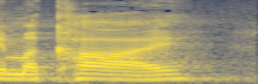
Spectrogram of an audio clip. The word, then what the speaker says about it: Mackay: I never feel any angst towards anybody that doesn't say Mackay, but it's spelled M-A-C, capital K-A-Y, and it's pronounced the Scottish way because that's what my father did, so that's what I do.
